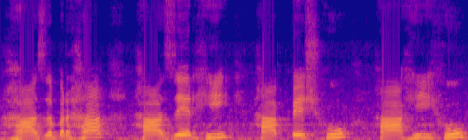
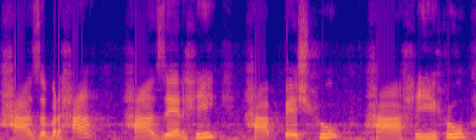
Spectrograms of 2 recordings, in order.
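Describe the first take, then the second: No difference in how they are said.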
